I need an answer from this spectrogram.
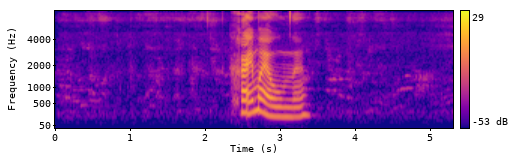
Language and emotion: Russian, positive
